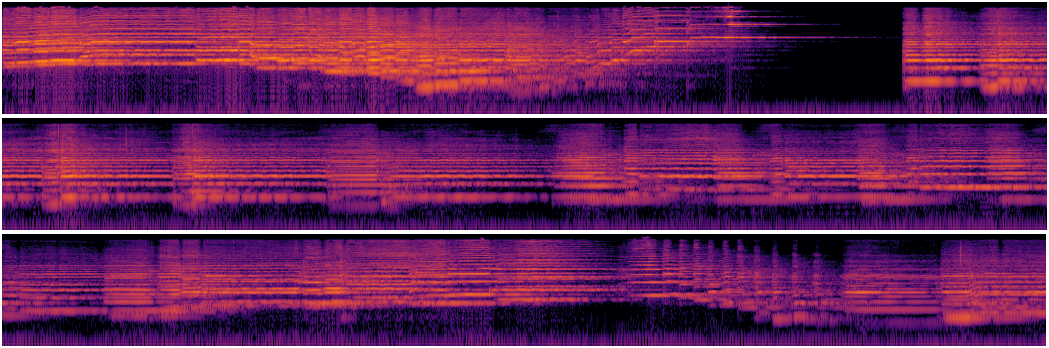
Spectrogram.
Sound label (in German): Sonate fuer Violine Solo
